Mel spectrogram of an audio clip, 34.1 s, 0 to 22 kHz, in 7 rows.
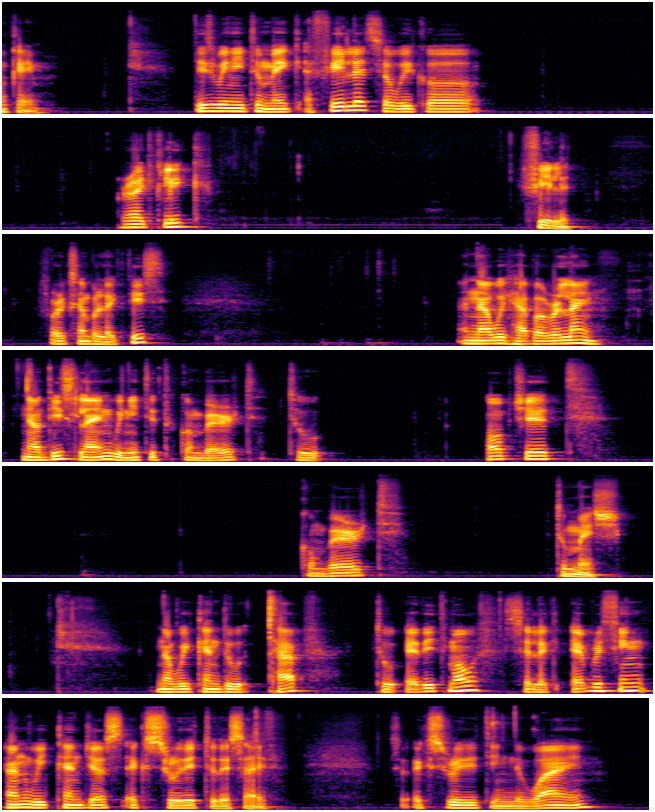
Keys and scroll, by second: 12.4 Tab, 13.7 Tab, 26.4 Tab, 31.1 e, 32.9 y.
